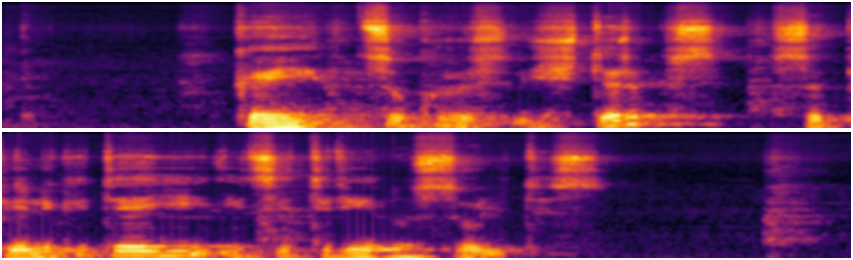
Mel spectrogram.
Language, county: Lithuanian, Panevėžys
